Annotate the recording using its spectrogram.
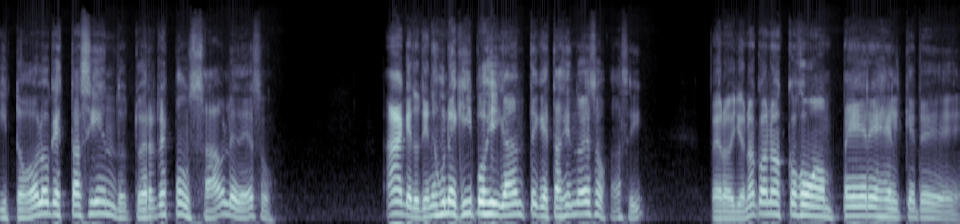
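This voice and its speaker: In a dry, close sound with no echo, a man with a high pitch talks at a fairly quick pace. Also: ordinary pitch variation. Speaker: podcast co-host. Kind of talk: casual chat.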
